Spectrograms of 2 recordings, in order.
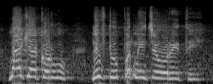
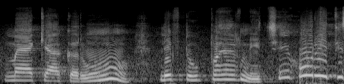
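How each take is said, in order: First: Higher, sharp defensive excuse; angry, egoistic excuse. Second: Slow, gentle and unhurried; calm excuse. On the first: Lecturer replaying her irritated excuse to Baba, in anger. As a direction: snap the excuse back with ego. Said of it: "गुस्से में बोल रहे, ego में बोल रहे हैं". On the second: Lecturer showing the calm way to answer the driver, slowly and gently. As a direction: say it calmly, without ego. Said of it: "मैं क्या बोल सकता था?". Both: Retold or imitated.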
